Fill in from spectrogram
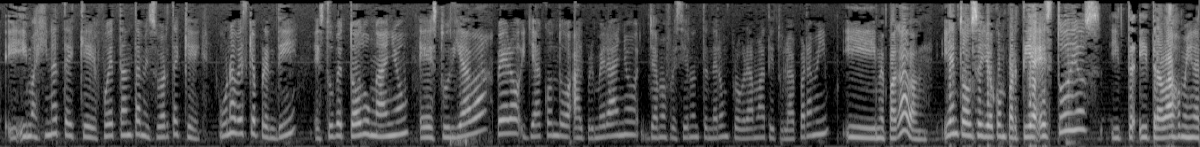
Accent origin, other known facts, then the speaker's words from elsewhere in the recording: Catamayo, Loja, Ecuador; now in Quito, Ecuador; Yo soy de Loja, ¿ya? De un cantón muy hermoso, muy bonito, que le decimos con mucho cariño nuestro Caribe, Catamayo. Es un cantón realmente hermoso.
